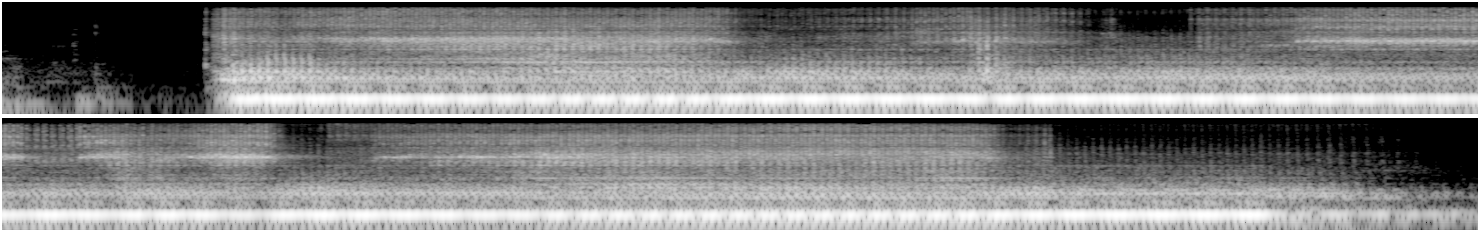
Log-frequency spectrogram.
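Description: A scroll saw buzzes steadily as it cuts through wood.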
